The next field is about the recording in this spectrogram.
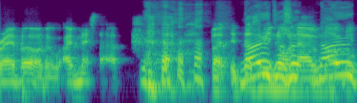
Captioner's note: laughing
